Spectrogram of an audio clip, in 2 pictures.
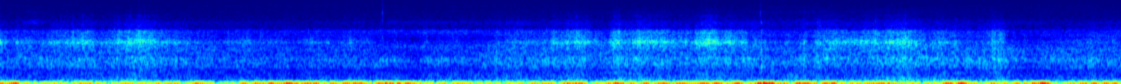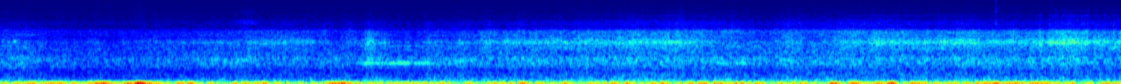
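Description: Bicycle tyres hum steadily on smooth asphalt.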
